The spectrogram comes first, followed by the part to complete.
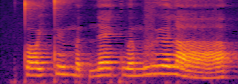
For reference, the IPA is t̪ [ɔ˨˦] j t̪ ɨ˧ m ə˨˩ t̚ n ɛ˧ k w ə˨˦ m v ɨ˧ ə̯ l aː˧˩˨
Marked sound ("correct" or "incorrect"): correct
